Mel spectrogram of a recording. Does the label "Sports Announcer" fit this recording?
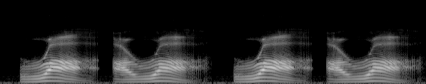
No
